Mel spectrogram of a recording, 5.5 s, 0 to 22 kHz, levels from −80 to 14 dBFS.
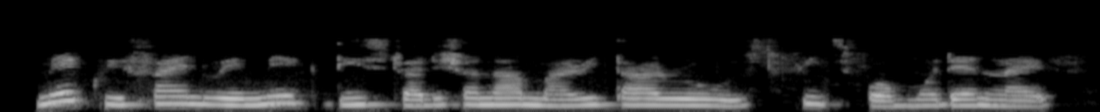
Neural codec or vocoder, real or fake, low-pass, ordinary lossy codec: none; real; 7.2 kHz; MP3, 24 kbps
